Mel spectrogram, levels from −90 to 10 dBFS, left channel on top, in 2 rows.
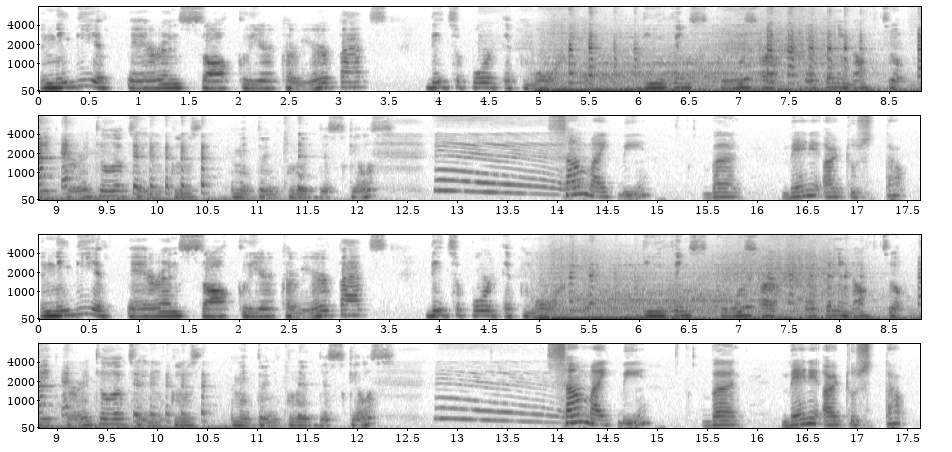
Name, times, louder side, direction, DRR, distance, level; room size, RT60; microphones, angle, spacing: voice 1, 0.0-3.4 3.9-5.3 6.0-10.4 10.7-12.4, right 1 dB, 15° right, 0.4 m, -28 dB
Boom, 4.9-11.5, equal, 45° right, 1.0 m, -28 dB
Laughter, 5.3-6.0 6.8-9.2 9.8-10.5 11.3-11.6 12.3-14.5, left 5 dB, 90° left, 0.7 m, -36 dB
voice 2, 13.9-14.9 15.4-15.8 16.2-17.4, right 5 dB, 85° right, 0.6 m, -30 dB
2.7 x 2.5 x 2.3 m
head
